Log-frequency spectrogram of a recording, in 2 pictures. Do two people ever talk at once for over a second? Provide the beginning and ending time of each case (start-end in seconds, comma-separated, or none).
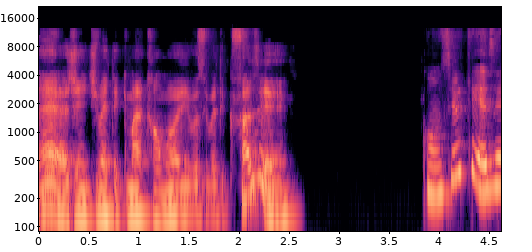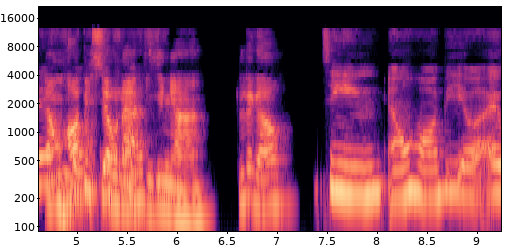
4.7-5.9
